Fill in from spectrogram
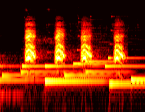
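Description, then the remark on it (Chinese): A crow caws four times in a steady rhythm, each harsh call loud and evenly spaced, over a sustained background of soft tonal music with held notes. “有一天，乌鸦飞了好远的路，口渴了，到处找水喝。”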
